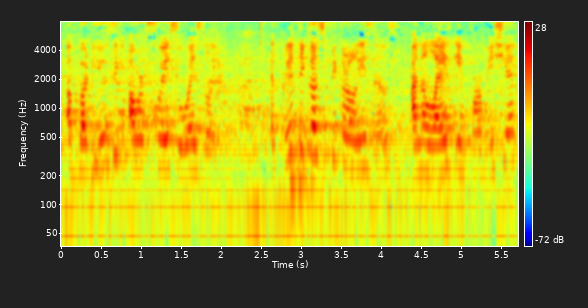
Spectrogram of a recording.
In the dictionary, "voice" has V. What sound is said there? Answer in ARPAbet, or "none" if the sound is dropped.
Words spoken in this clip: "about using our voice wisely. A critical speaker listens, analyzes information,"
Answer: F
